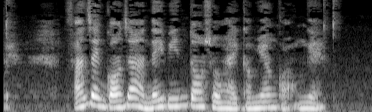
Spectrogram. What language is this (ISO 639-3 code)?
yue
